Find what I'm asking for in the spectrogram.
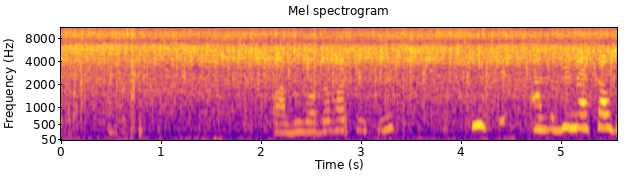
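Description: Cumin seeds, onion, garlic and green chili sizzle steadily in hot oil in a pan for fried rice, with a continuous crackling hiss and a faint voice in the background.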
